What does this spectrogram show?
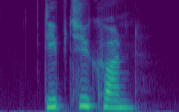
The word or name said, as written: diptykon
